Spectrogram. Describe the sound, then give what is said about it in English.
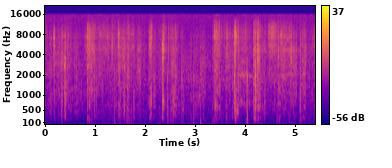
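Footsteps climb a long flight of stairs on an outdoor trail among moss and trees, a steady run of many crisp steps with a few louder footfalls, heard alone. “There's more stairs coming up. They're going to do lots of hard work. still walking upstairs. these stairs continue for a long time.”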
